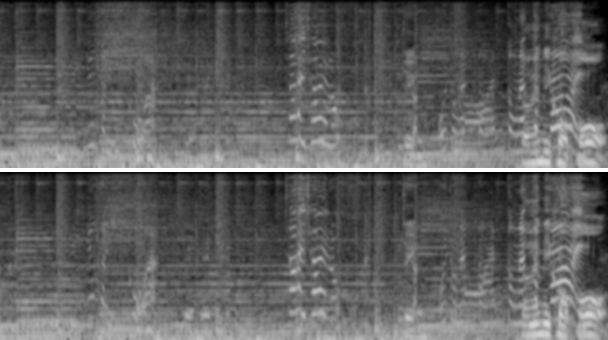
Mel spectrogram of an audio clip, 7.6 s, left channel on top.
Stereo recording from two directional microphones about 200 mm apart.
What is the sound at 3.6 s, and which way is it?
Music, 10° left (ahead or behind).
